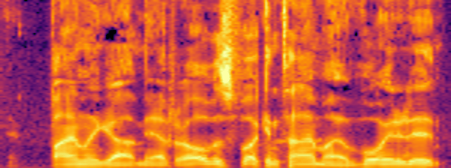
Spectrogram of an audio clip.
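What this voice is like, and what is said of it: Weird, extra deep voice. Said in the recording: “my voice sounds weird or extra deep at the moment, your boy's got COVID”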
